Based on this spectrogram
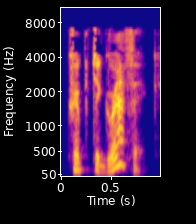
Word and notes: cryptographic: British English

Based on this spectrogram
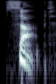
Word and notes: sopped: British English

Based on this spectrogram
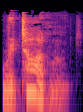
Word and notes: retardant: British English

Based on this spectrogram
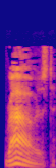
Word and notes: roused: British English

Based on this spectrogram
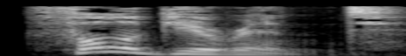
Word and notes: fulgurant: British English

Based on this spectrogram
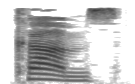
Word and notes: comes: British English

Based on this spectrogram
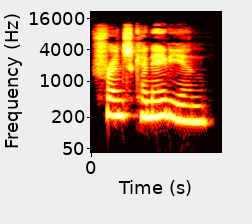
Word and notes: french canadian: American English

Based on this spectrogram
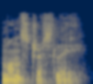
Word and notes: monstrously: British English

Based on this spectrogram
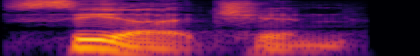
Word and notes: sea urchin: British English

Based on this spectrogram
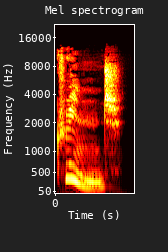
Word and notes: cringe: British English

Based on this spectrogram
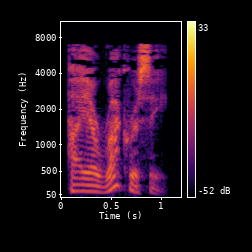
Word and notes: hierocracy: British English

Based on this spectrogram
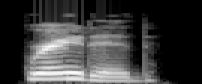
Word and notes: grated: British English

